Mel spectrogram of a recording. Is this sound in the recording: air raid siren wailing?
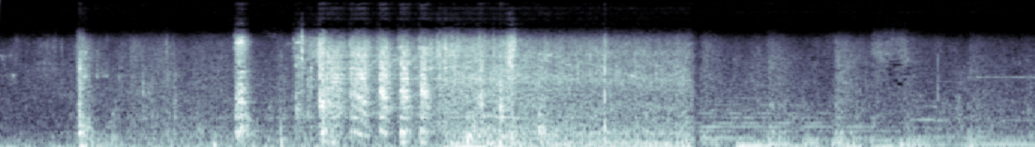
no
